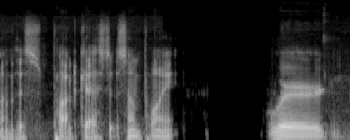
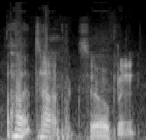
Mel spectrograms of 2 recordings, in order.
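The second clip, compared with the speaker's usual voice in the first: put-on drunk person voice; 10 semitones higher, slower than usual. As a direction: play a drunk shopper, much higher. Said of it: "sounded more like a very drunk person at the mall".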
